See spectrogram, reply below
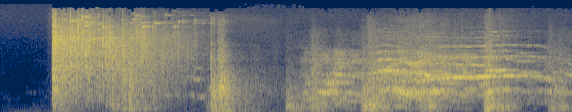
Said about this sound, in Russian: Не ломайте дверь!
